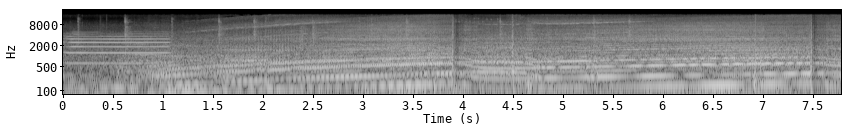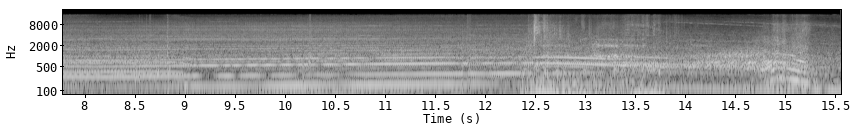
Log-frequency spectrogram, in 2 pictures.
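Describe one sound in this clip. A race car engine roars as it speeds up, with its pitch dropping at each gear shift.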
